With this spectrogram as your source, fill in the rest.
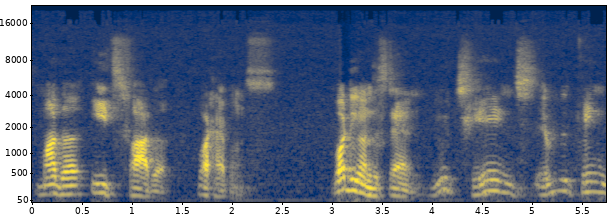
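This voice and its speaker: A man teaching an English grammar lesson, explaining slowly and repeating key words, with the odd cough. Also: medium pitch, pushed and bright, rough recording. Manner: occasional coughs and throat clearing.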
